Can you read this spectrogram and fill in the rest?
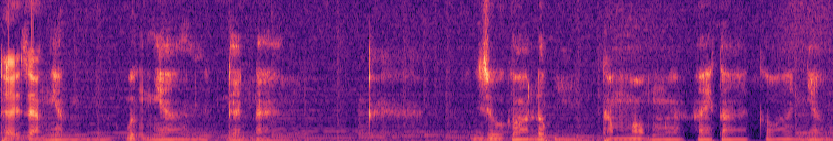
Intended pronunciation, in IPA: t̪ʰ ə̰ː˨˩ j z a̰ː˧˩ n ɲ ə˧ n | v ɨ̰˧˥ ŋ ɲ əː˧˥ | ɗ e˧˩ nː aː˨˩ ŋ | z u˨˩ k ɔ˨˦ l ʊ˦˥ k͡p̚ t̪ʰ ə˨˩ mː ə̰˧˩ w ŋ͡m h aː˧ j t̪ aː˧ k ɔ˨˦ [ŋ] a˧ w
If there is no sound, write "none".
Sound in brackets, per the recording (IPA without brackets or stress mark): ɲ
